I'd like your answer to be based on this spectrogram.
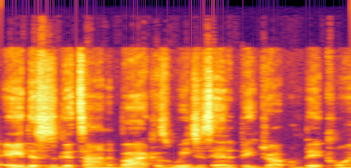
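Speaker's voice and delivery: ordinary talk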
